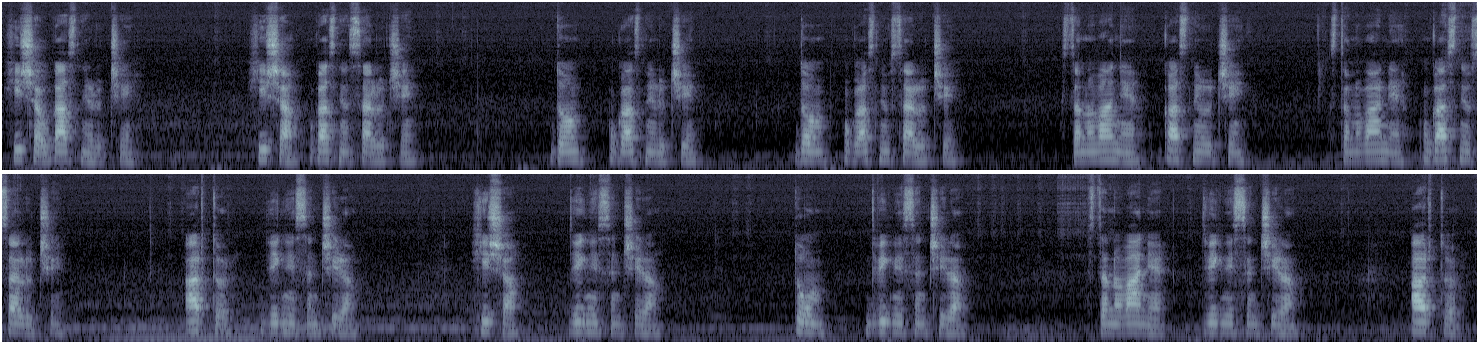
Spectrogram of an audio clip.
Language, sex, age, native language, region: Slovenian, female, 30-49, Slovenian, Savinja region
